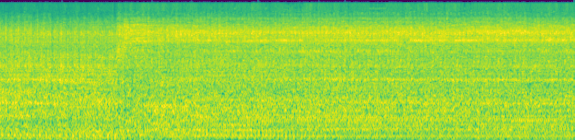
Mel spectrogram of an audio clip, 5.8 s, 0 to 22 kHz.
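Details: Honda EX1000 generator after carb cleaning, suspected debris in fuel tank: buzzes unevenly, pitch jumps after a second and stays uneven, speed poorly set; idle needs adjusting.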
